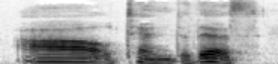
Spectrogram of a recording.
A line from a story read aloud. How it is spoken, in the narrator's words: he chuckled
